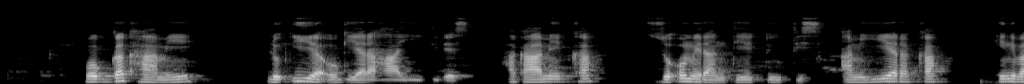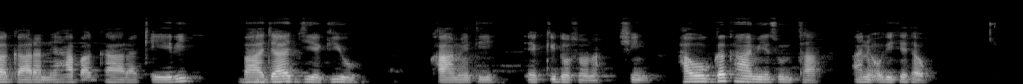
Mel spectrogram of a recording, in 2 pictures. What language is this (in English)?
Wolaytta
